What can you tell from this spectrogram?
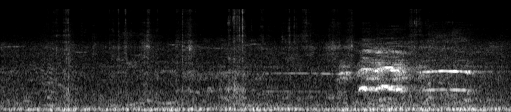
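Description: A rooster crowing once: a single long call of about two and a half seconds starting about three seconds in, loudest in its middle.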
